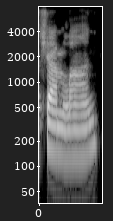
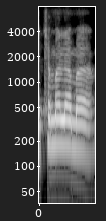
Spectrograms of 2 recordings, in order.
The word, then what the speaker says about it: Shyamalan: M. Night Shyamalan. I'm not going to do the Chumalama because that's also played out.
